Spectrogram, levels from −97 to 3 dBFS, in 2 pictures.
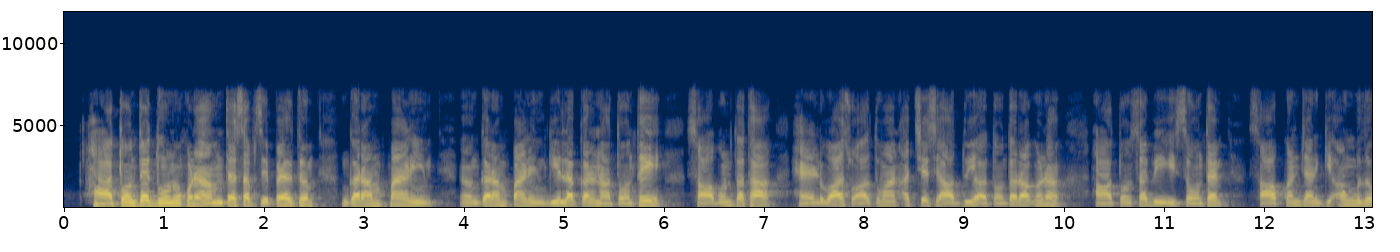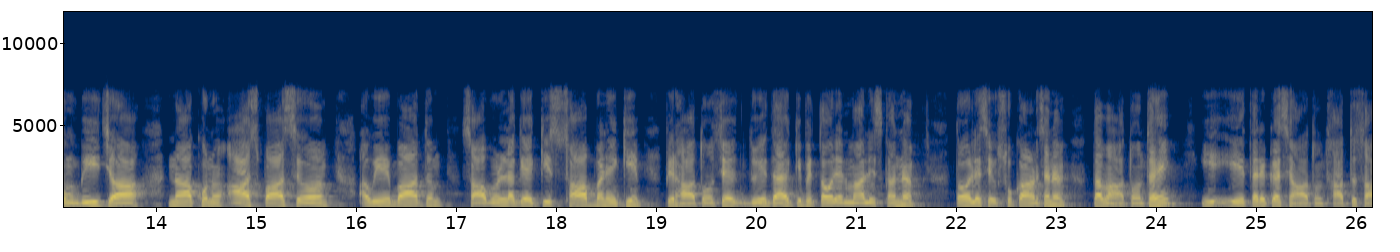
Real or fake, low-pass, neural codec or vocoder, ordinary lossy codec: real; 7.2 kHz; none; Opus, 64 kbps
